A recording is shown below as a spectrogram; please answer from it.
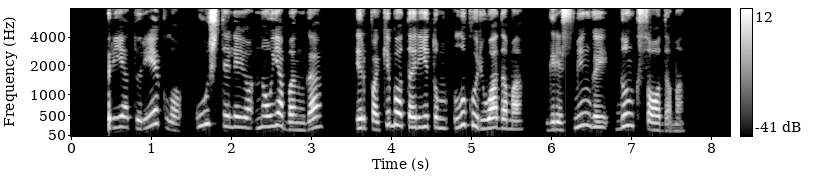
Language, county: Lithuanian, Klaipėda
